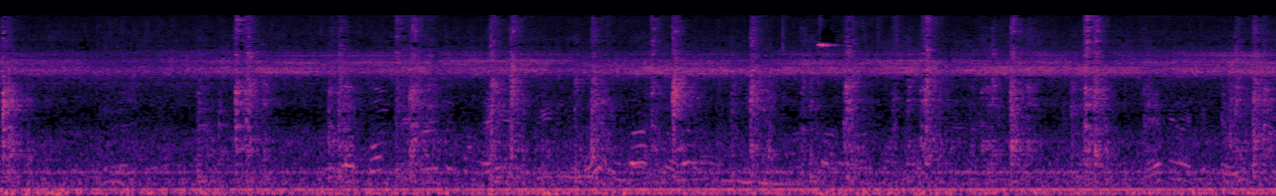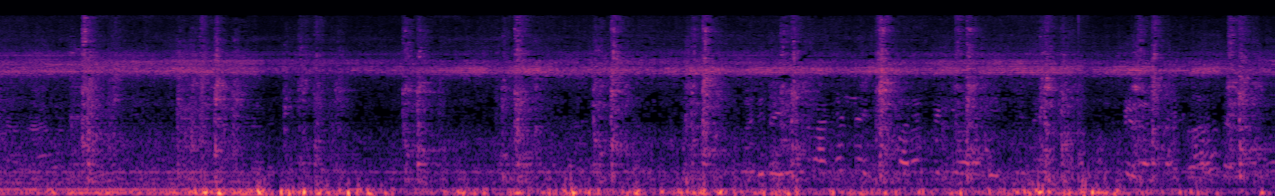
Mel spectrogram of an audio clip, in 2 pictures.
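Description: A drilling rig's engine rumbles steadily close by.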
